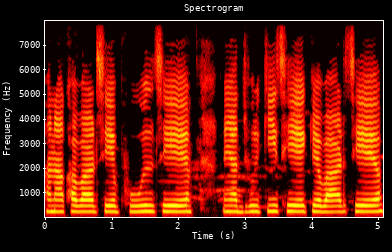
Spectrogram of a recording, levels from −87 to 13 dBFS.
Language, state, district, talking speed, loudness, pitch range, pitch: Surjapuri, Bihar, Kishanganj, 120 wpm, -15 LUFS, 235-245 Hz, 240 Hz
